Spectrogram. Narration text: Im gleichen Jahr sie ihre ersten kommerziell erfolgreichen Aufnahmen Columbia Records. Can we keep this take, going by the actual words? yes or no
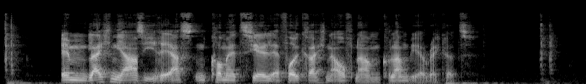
yes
